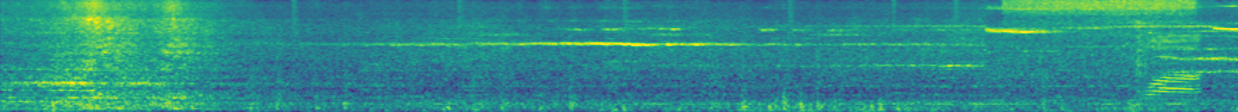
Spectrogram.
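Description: A passenger train pulls into Tianzhong station in Taiwan with a heavy rolling rumble and high squealing wheels. The noise is loud and continuous, with a rising squeak near the end.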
